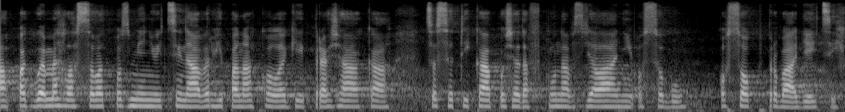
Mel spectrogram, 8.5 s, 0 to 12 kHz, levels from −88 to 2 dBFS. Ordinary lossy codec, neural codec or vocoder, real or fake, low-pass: Opus, 64 kbps; codec, 24 kHz, 3.1 kbps, DualCodec; fake; 10.8 kHz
